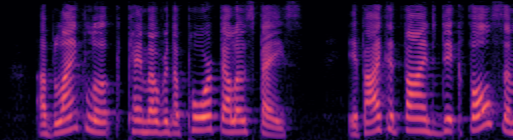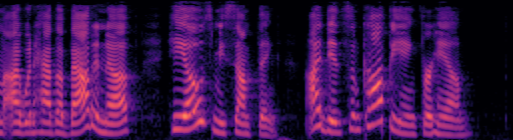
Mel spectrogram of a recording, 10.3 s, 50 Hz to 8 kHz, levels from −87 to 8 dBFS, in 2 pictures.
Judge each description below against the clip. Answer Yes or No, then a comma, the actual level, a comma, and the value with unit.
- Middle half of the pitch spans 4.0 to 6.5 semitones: Yes, average, 4.9 semitones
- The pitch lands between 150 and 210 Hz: No, high, 230 Hz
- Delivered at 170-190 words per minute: Yes, average, 175 wpm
